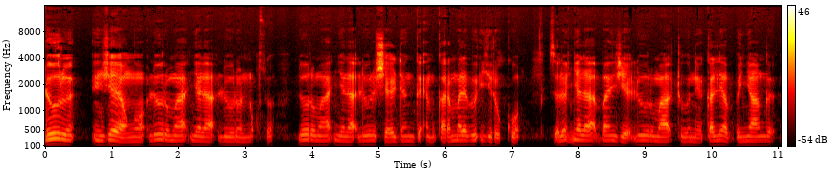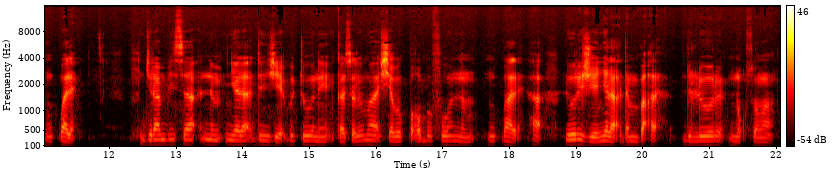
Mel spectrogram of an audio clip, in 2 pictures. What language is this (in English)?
Dagbani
